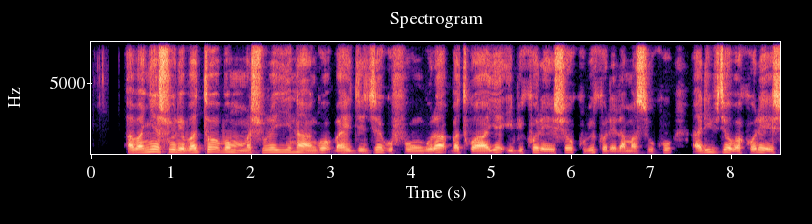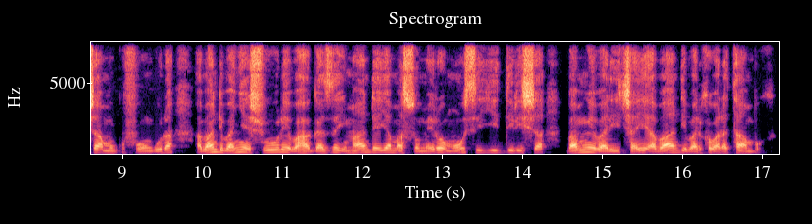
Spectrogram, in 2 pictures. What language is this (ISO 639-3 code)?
run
